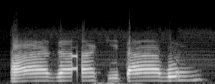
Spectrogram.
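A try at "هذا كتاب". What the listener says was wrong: Intonasinya jangan intonasi pertanyaan. Ulang sekali lagi.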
